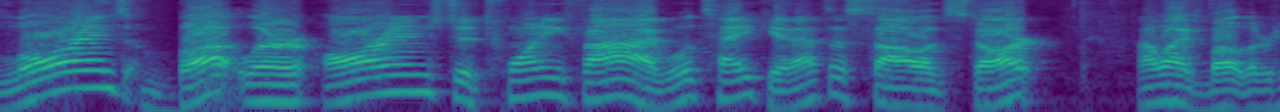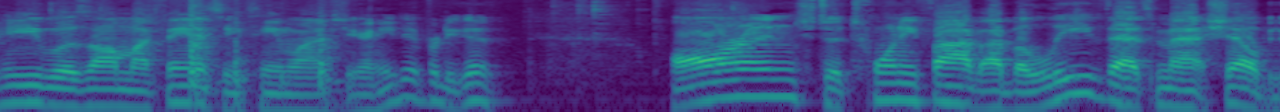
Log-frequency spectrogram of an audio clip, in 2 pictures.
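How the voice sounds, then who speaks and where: Over noticeable background noise, a man with a medium pitch speaks at a moderate pace with very wide pitch swings. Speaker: card breaker, live stream host. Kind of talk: live card break commentary.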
